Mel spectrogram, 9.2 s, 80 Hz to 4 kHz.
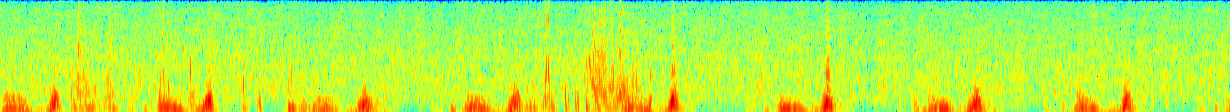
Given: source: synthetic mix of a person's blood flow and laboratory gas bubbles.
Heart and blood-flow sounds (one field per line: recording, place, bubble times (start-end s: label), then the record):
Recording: Doppler ultrasound of blood flow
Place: precordium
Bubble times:
0.52-0.93 s: bubbles
1.16-1.27 s: bubbles
1.33-1.48 s: bubbles
1.77-1.88 s: bubbles
1.92-1.98 s: bubbles
2.14-2.41 s: bubbles
3.93-4.83 s: bubbles
4.85-4.92 s: bubbles
From the record:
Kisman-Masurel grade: 221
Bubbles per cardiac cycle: several, 3 to 8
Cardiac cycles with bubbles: 10 to 50%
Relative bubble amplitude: barely perceptible (0.100 to 0.250)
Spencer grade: 2 (many but less than half of the cardiac periods contain bubble signals, singularly or in groups)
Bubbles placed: only in the low amplitude regions of the cardiac cycle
